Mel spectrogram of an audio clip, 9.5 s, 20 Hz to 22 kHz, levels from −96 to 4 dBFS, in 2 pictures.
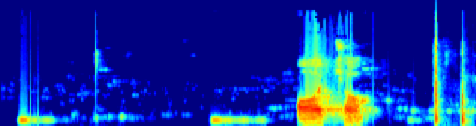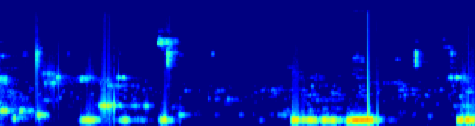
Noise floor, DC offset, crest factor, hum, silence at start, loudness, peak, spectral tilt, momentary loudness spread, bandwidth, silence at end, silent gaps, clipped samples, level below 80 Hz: -73 dBFS; under 0.1%; 24 dB; none; 0.2 s; -19 LUFS; 0 dBFS; -5.5 dB/octave; 28 LU; 15.5 kHz; 0 s; 1.78-1.82 s, 2.04-2.09 s, 6.77-6.84 s, 7.24-7.28 s; under 0.1%; -62 dBFS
